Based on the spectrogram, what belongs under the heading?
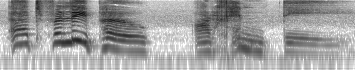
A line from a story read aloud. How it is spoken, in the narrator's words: They all were shouting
